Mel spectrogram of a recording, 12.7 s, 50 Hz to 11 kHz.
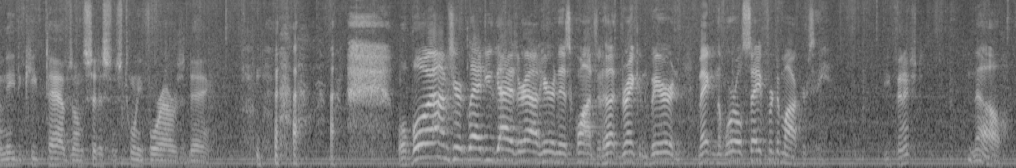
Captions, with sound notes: to keep tabs on citizens 24 hours a day. (chuckles) Well, boy, I'm sure glad you guys are out here in this Quonset hut drinking beer and making the world safe for democracy. You finished? No.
